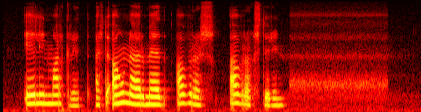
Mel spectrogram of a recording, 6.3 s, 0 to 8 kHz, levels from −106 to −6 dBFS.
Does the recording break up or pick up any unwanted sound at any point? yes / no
no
